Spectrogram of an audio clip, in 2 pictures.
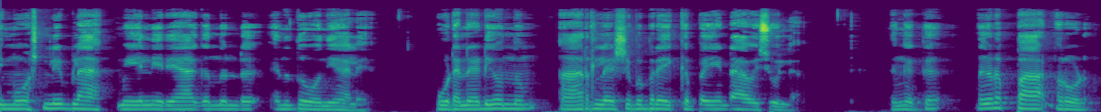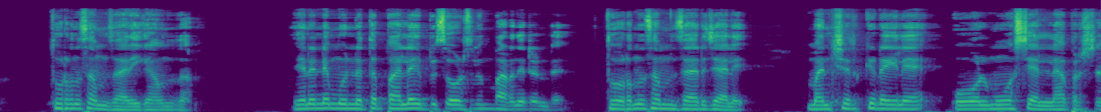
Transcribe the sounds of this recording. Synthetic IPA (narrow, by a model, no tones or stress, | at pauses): imo̞ːʂɐnɐlibɭaːkmeːjilniɾɐjaːɣunːuɳɖɨe̞nːɨt̪̬o̞ːnːijaːle̞̰ | uɽɐnɐɽijo̞nːumaːrileːʂɐpːɨbre̞ːkːɐpːɐjeːɳɖaːʋɐɕjɐmilːɐ̰ | niŋːɐɭkɨ | niŋːɐɨɽepaːrʈnɐro̞ːɽɨ | t̪urɐnːɨsɐmsaːɾikʲːaːʋunːɐða̰ːɳɨ | ɲaːnende̞munːɐt̪ːe̞pɐlɐe̞pːiso̞ːɖsilumpɐrɐɲːiʈːuɳɖɨ | t̪urɐnːɨsɐms̬aːɾit͡ɕːaːlḛ | mɐnuʂjɐrkiɽɐjile̞o̞ːɭmo̞ːstelːaːprɐɕnɐ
